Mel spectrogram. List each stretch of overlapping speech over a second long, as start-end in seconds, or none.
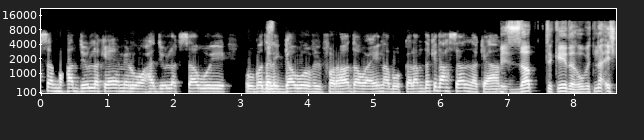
none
